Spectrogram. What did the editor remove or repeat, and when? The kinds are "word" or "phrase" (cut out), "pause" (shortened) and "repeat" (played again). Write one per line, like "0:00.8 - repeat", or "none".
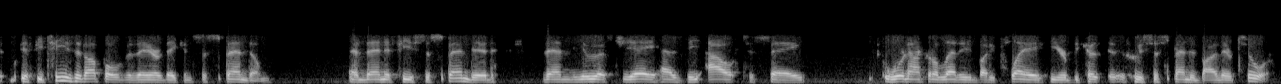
none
